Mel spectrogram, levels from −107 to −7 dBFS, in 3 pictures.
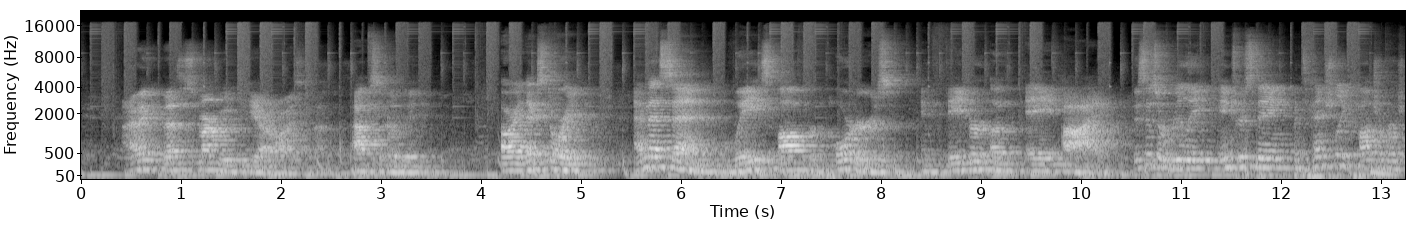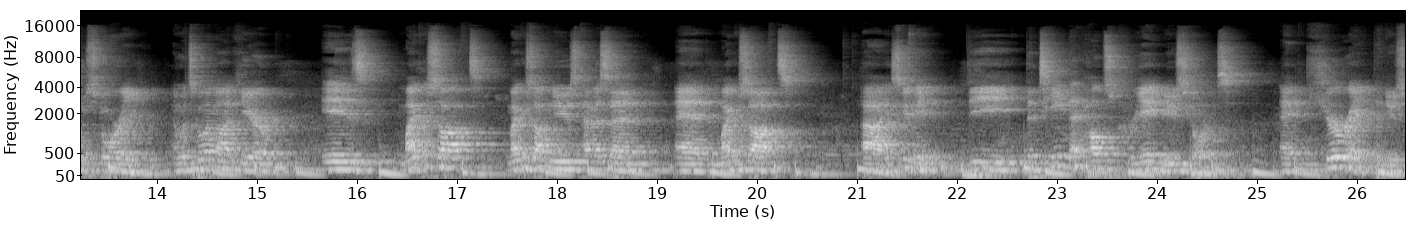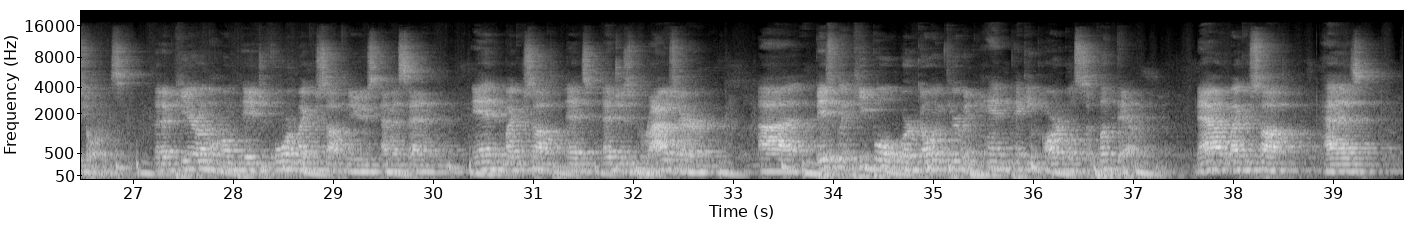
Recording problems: off-mic speech; far
room echo; noticeable; dies away in 0.9 s
background music; noticeable; throughout; 10 dB below the speech
murmuring crowd; faint; throughout; 25 dB below the speech

